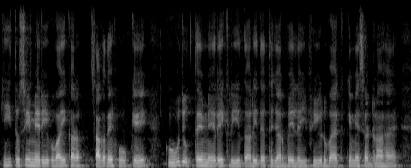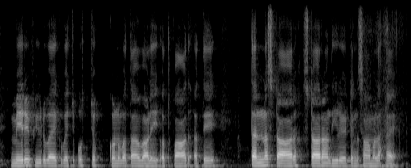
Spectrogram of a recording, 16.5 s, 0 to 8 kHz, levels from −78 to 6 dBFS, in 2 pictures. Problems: background sounds at intervals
